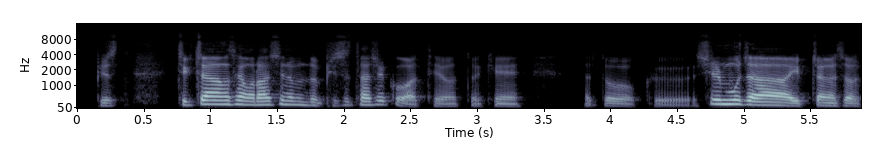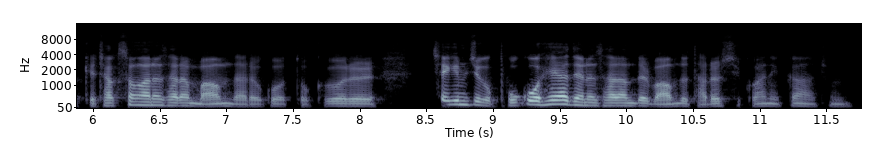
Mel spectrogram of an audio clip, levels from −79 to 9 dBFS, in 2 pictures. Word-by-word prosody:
비슷 115 Hz, 0 st, -10 dB, 0.4 s
직장 170 Hz, +3 st, +4 dB
생활 165 Hz, -3 st, +3 dB
하시는 155 Hz, +2 st, +1 dB
분들 135 Hz, -5 st, -6 dB
비슷하실 145 Hz, +8 st, -4 dB
것 -, -, -6 dB
같아요. 95 Hz, -1 st, -5 dB
또 -, -, -16 dB
이렇게 95 Hz, -2 st, -8 dB, 0.5 s
이 -, -, -11 dB
또 100 Hz, -4 st, -6 dB
그 -, -, -14 dB
실무자 160 Hz, -8 st, +6 dB
입장에서 110 Hz, +1 st, -1 dB
이렇게 100 Hz, -, -8 dB
작성하는 135 Hz, +4 st, -1 dB
사람 120 Hz, -2 st, -1 dB
마음 95 Hz, +3 st, -2 dB
다르고 90 Hz, +1 st, -8 dB
또 -, -, -14 dB
그거를 100 Hz, -1 st, -4 dB, 0.4 s
책임지고 160 Hz, -4 st, -2 dB
보고해야 160 Hz, +7 st, +4 dB
되는 130 Hz, -5 st, +1 dB
사람들 115 Hz, -2 st, 0 dB
마음도 95 Hz, +3 st, -2 dB
다를 100 Hz, 0 st, -6 dB
수 100 Hz, -, -20 dB
있고 -, -, -15 dB
하니까 100 Hz, -1 st, -10 dB
좀 90 Hz, -, -18 dB
115 Hz, 390 characters per minute, -22 LUFS, 100-150 Hz, 0.5 s, 실무자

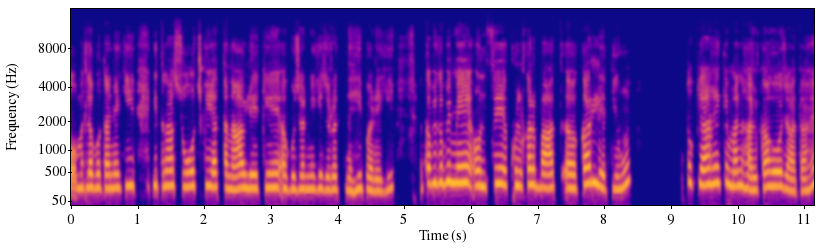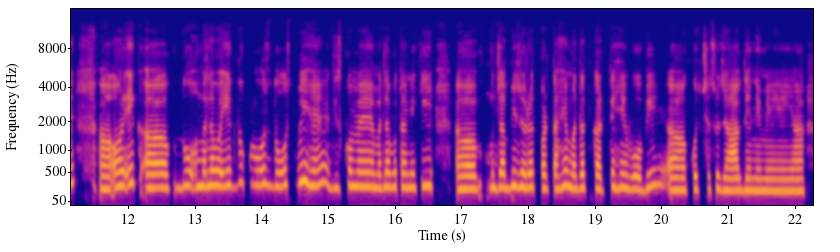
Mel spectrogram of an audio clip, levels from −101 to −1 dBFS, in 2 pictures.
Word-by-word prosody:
मतलब 235 Hz, 0 st, +1 dB
होता 230 Hz, -1 st, 0 dB
है 225 Hz, -, +1 dB
ना 230 Hz, 0 st, -1 dB
कि 260 Hz, 0 st, 0 dB, 0.3 s
इतना 260 Hz, 0 st, 0 dB
सोच 250 Hz, +1 st, -2 dB
के 265 Hz, -, -4 dB
या 245 Hz, -1 st, +3 dB
तनाव 220 Hz, 0 st, +3 dB
लेके 230 Hz, +1 st, 0 dB
अ, -, -, 0 dB
गुज़रने 215 Hz, 0 st, -2 dB
की 220 Hz, +1 st, -3 dB
ज़रूरत 205 Hz, 0 st, -3 dB
नहीं 195 Hz, +3 st, -2 dB
पड़ेगी। 190 Hz, +1 st, -3 dB, 0.5 s
कभी-कभी 305 Hz, +2 st, +4 dB
मैं 305 Hz, 0 st, +5 dB
उनसे 275 Hz, +3 st, +2 dB
खुलकर 270 Hz, +2 st, +2 dB
बात 230 Hz, +1 st, +4 dB, 0.2 s
अ, 225 Hz, 0 st, +4 dB
कर 290 Hz, +2 st, +6 dB
लेती 230 Hz, -7 st, +2 dB
हूँ, 235 Hz, +9 st, -1 dB, 0.9 s
तो 315 Hz, -, 0 dB
क्या 275 Hz, -2 st, +4 dB
है 305 Hz, -, +3 dB
कि 310 Hz, -, -3 dB
मन 255 Hz, -1 st, +2 dB
हल्का 200 Hz, +3 st, 0 dB
हो 255 Hz, 0 st, +5 dB
जाता 185 Hz, -5 st, -2 dB
है। 245 Hz, +10 st, -2 dB, 0.4 s
अ, 215 Hz, -, 0 dB
और 225 Hz, +5 st, +3 dB
एक 285 Hz, +4 st, -1 dB
अ, 230 Hz, -, +2 dB, 0.4 s
दो 235 Hz, +1 st, -3 dB
मतलब 265 Hz, +1 st, +3 dB
1-2 265 Hz, +4 st, -4 dB
क्लोज़ 280 Hz, -1 st, -5 dB
दोस्त 255 Hz, +2 st, -3 dB
भी 330 Hz, +1 st, +5 dB
हैं 275 Hz, +1 st, -2 dB
जिसको 230 Hz, +4 st, -3 dB
मैं 245 Hz, -1 st, 0 dB
मतलब 235 Hz, +1 st, -1 dB
होता 245 Hz, 0 st, -2 dB
है -, -, -1 dB
ना 235 Hz, -, -2 dB
कि 255 Hz, +1 st, 0 dB, 0.4 s
अ, 205 Hz, -, 0 dB, 0.6 s
जब 235 Hz, -2 st, +4 dB
भी 260 Hz, -, +1 dB
जरूरत 240 Hz, -1 st, +2 dB
पड़ता 225 Hz, -1 st, 0 dB
है 265 Hz, -, +1 dB
मदद 225 Hz, +1 st, 0 dB
करते 215 Hz, +1 st, -1 dB
हैं 235 Hz, -, 0 dB
वो 210 Hz, -1 st, +1 dB
भी 225 Hz, +7 st, -5 dB, 0.2 s
अ, 195 Hz, -2 st, 0 dB
कुछ 210 Hz, 0 st, -4 dB
सुझाव 195 Hz, -3 st, +1 dB
देने 190 Hz, -1 st, -3 dB
में 185 Hz, 0 st, -4 dB
या 185 Hz, 0 st, -2 dB
235 Hz, 190 wpm, -23 LUFS, 210-265 Hz, 0.9 s, कर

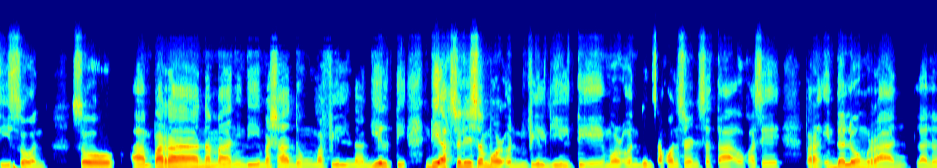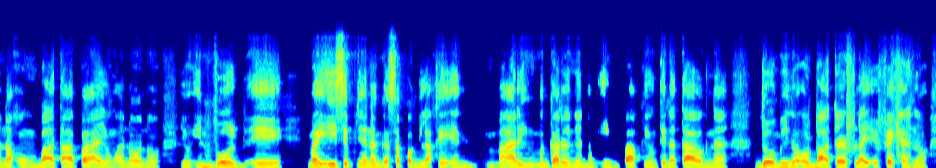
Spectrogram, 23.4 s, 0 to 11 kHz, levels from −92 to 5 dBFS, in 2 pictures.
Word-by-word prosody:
season. 150 Hz, -11 st, -1 dB, 0.3 s
So, 145 Hz, -3 st, +5 dB, 0.2 s
um, 135 Hz, 0 st, +3 dB
para 185 Hz, 0 st, +8 dB
naman 155 Hz, -7 st, +1 dB
hindi 150 Hz, +1 st, -2 dB
masyadong 145 Hz, -1 st, -1 dB
ma-feel 145 Hz, 0 st, -3 dB
na 140 Hz, -1 st, -4 dB
guilty, 175 Hz, -2 st, +2 dB, 0.3 s
’di 220 Hz, +5 st, +8 dB
actually 215 Hz, +1 st, +5 dB
siya 205 Hz, -2 st, +5 dB
more 175 Hz, -2 st, +4 dB
on 155 Hz, -2 st, -5 dB
feel 150 Hz, -1 st, -1 dB
guilty 120 Hz, -3 st, -5 dB
eh, -, -, -6 dB
more 135 Hz, +1 st, 0 dB
on 140 Hz, -2 st, -5 dB
do’n 140 Hz, 0 st, -4 dB
sa 135 Hz, -, -2 dB
concern 135 Hz, -2 st, -1 dB
sa 130 Hz, +1 st, -5 dB
tao 115 Hz, -3 st, -2 dB
kasi, 115 Hz, -4 st, -5 dB, 0.3 s
parang 145 Hz, 0 st, +1 dB
in 160 Hz, 0 st, -6 dB
the 160 Hz, -, +6 dB
long 160 Hz, +1 st, +3 dB
run, 110 Hz, -2 st, 0 dB
lalo 100 Hz, +3 st, -4 dB
na 150 Hz, -, -1 dB
kung 110 Hz, -1 st, -9 dB
bata 105 Hz, +4 st, +1 dB
pa 120 Hz, -3 st, +1 dB
’yong 105 Hz, -1 st, -7 dB
ano, 140 Hz, +1 st, -4 dB
'no, 120 Hz, 0 st, -10 dB, 0.2 s
’yong 115 Hz, -1 st, -8 dB
involved, 125 Hz, -4 st, -2 dB
eh, 120 Hz, -1 st, -2 dB, 0.3 s
maiisip 160 Hz, -1 st, +1 dB
niya 145 Hz, -1 st, -3 dB
na 140 Hz, -, 0 dB
hanggang 130 Hz, -2 st, -3 dB
sa -, -, -2 dB
paglaki 110 Hz, +3 st, -4 dB
and 110 Hz, -3 st, -12 dB, 0.2 s
maaaring 140 Hz, +3 st, -1 dB, 0.2 s
magkaroon 125 Hz, -1 st, -1 dB
’yon 120 Hz, -, -8 dB
ng 115 Hz, -1 st, -11 dB
impact, 105 Hz, +5 st, -2 dB
’yong 100 Hz, -, -10 dB
tinatawag 105 Hz, -1 st, 0 dB
na 100 Hz, -1 st, -6 dB, 0.3 s
domino 115 Hz, -2 st, 0 dB
or 110 Hz, -, -1 dB
butterfly 100 Hz, 0 st, 0 dB
effect -, -, -1 dB
ano? 105 Hz, -2 st, -6 dB
130 Hz, 160 wpm, -24 LUFS, 115-150 Hz, 0.3 s, para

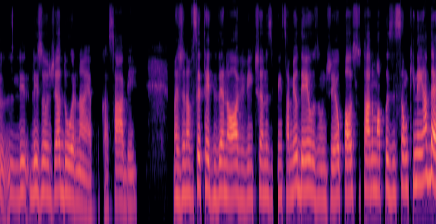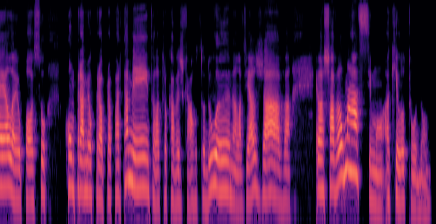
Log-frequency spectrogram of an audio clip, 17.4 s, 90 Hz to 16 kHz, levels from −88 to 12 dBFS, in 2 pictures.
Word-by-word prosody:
li 180 Hz, +4 st, -7 dB
lisonjeador 190 Hz, -1 st, -3 dB
na 145 Hz, -4 st, -4 dB
época, 125 Hz, +3 st, -15 dB
sabe. 150 Hz, +1 st, -4 dB, 0.7 s
Imagina 180 Hz, +2 st, -3 dB
você 185 Hz, +4 st, -1 dB
ter 210 Hz, -1 st, -1 dB
19, 175 Hz, -1 st, +2 dB
20 175 Hz, +4 st, -9 dB
anos 180 Hz, -1 st, -5 dB
e 165 Hz, -, -18 dB
pensar: 180 Hz, -1 st, -8 dB
"Meu 205 Hz, +4 st, -1 dB
Deus, 200 Hz, -3 st, 0 dB
um 165 Hz, 0 st, -8 dB
dia 165 Hz, +1 st, -7 dB
eu 180 Hz, -, 0 dB
posso 185 Hz, +1 st, +2 dB
estar 195 Hz, +2 st, +2 dB
em -, -, -3 dB
uma 195 Hz, -1 st, 0 dB
posição 195 Hz, +1 st, -4 dB
que 215 Hz, +3 st, -9 dB
nem 235 Hz, +1 st, +2 dB
a 275 Hz, -, +4 dB
dela, 220 Hz, -, +7 dB
eu 160 Hz, -, -1 dB
posso 160 Hz, +3 st, -3 dB, 0.4 s
comprar 210 Hz, -2 st, +1 dB
meu 185 Hz, -1 st, -3 dB
próprio 170 Hz, -2 st, -3 dB
apartamento", 210 Hz, +2 st, -1 dB
ela 150 Hz, -1 st, -4 dB
trocava 165 Hz, -1 st, -8 dB
de 150 Hz, -, -14 dB
carro 155 Hz, 0 st, -7 dB
todo 185 Hz, +9 st, 0 dB
ano, 195 Hz, -3 st, +1 dB
ela 145 Hz, -2 st, -4 dB
viajava. 175 Hz, -1 st, +3 dB, 0.5 s
Eu 205 Hz, -, +3 dB
achava 210 Hz, +4 st, +3 dB
o 280 Hz, -, +6 dB
máximo 290 Hz, -, +4 dB
aquilo 165 Hz, -1 st, -2 dB
tudo. 135 Hz, -5 st, -11 dB
180 Hz, 160 wpm, -23 LUFS, 165-200 Hz, 0.7 s, dela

